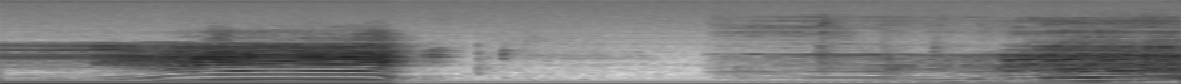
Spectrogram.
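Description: A cow gives a loud, drawn-out moo, pauses for a couple of seconds, then starts a second low moo that rises near the end. No one speaks.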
